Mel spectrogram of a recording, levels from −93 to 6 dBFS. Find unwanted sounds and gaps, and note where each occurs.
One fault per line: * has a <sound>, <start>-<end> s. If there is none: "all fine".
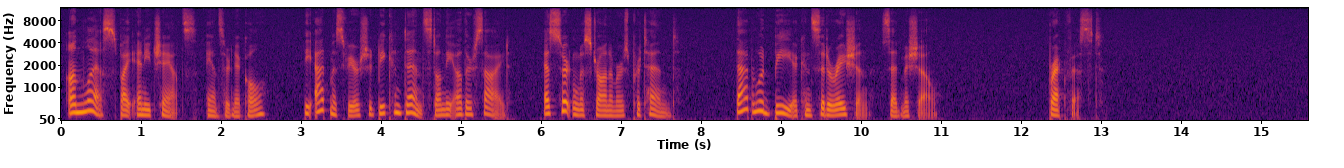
all fine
